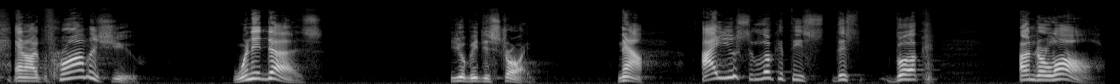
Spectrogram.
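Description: Very slowly, with long, frequent pauses, a man uses a raised, projected voice at a high pitch with very wide pitch swings and a bright, sharp tone, on a very clean recording with a silent background. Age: 70s. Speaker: pastor. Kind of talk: sermon. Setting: church. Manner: halting, repeats words.

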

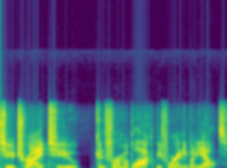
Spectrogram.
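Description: A man with an American accent and a very deep, low pitch, at a moderate pace, in a dry, close sound with no echo and a quiet background. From Northern California. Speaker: cryptocurrency podcaster. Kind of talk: casual interview.

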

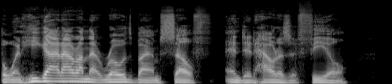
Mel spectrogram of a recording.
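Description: Against a silent background on a very clean recording, a man with an American accent speaks in an ordinary speaking voice. His pitch is fairly low, with ordinary variation, and his pace is moderate. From US Northeast, rural western Massachusetts. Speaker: jazz radio host and musician. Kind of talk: casual interview chat.

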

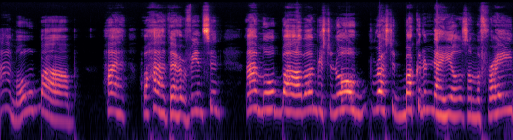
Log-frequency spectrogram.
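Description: A put-on character voice at a fairly slow pace. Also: man, extremely high pitch for a man. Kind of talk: old-timey, folksy. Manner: self-deprecating.

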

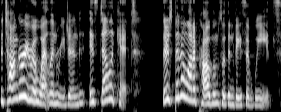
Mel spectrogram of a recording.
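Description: A woman speaks at a high pitch and a moderate pace, with very wide pitch swings. Her voice is raised and projected, with a bright, sharp tone. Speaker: podcast host. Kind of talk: scripted narration.

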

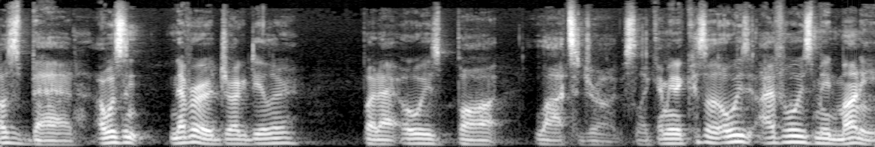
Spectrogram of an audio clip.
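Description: A man talks at a fairly quick pace in an unremarkable speaking voice. His pitch is medium, with ordinary variation. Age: 40s. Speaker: podcast host. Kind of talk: casual chat.

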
